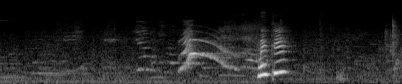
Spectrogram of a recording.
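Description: A young child's voice: a high-pitched squeal that rises and falls about two seconds in, then a few short, loud vocal sounds.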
